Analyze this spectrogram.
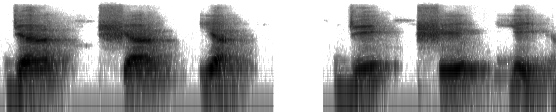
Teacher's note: makhraj yang ketujuh terletak di tengah lidah kita. Di tengah lidah ada 3 huruf, yaitu jim, shin, ya. Jadi makhrajnya atau tempat keluarnya sama.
